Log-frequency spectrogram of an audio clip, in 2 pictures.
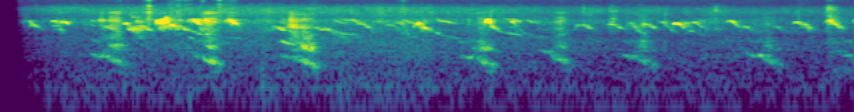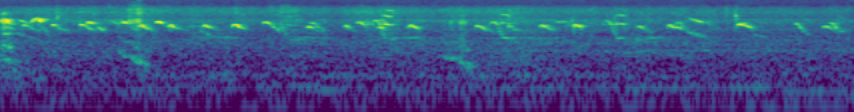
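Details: Francolin chicks playing in their natural habitat peep constantly, high thin notes tumbling over each other several times a second, mixed with a few lower downslurred chips.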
